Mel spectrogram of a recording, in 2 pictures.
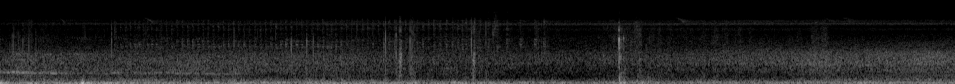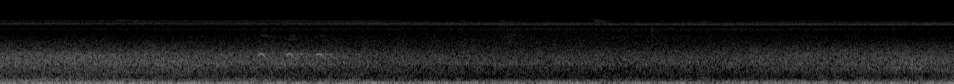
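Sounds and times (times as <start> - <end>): wind rushing over microphone: 0.0 - 5.0
bicycle tyres rolling on pavement: 0.0 - 19.0.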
